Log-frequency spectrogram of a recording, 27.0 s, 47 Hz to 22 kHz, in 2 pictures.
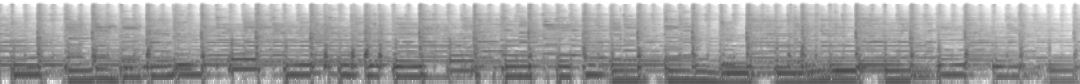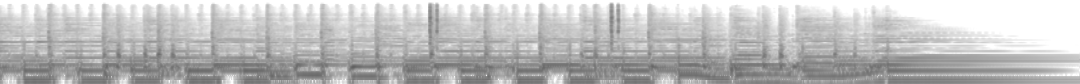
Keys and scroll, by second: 1.1 ctrl+Return, 2.0 Up, 3.5 ctrl+space.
